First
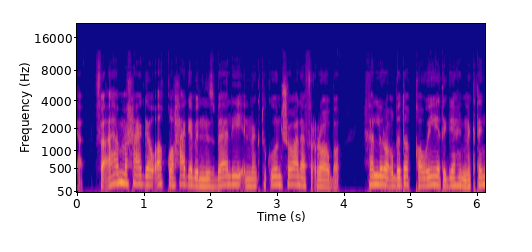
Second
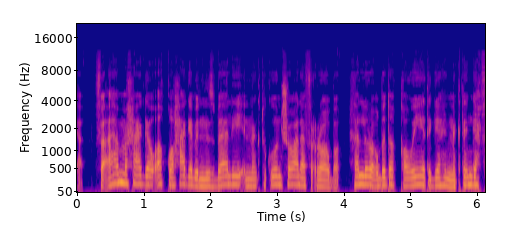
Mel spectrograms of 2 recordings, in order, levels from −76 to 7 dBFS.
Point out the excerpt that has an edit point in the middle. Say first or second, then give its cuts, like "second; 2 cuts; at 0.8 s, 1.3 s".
second; 1 cut; at 4.0 s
